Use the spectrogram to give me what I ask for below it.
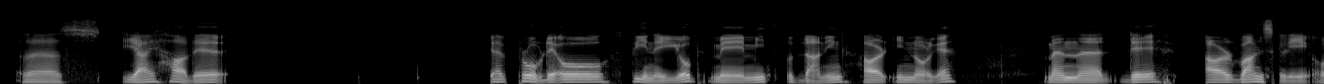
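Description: Nothing in the speech stood out on listening.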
